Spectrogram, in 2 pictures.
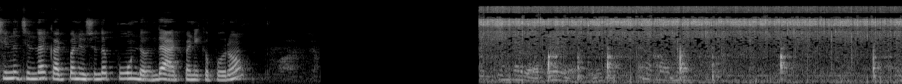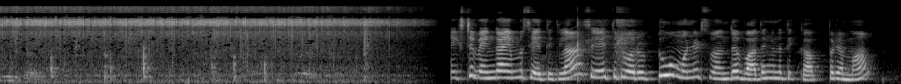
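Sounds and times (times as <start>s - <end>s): garlic sizzling in a frying pan: 4.8s - 13.4s.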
